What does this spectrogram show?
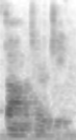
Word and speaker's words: thaumaturgy: How would you pronounce that? That's thaumaturgy. Sure, thaumaturgy.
